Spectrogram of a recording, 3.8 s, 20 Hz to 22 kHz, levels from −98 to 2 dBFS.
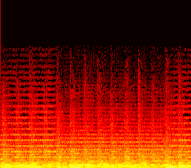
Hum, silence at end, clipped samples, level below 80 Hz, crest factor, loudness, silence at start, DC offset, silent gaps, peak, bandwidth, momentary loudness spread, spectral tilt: none; 0 s; under 0.1%; -40 dBFS; 14 dB; -22 LUFS; 0 s; under 0.1%; none; -8 dBFS; 11.5 kHz; 3 LU; -7 dB/octave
